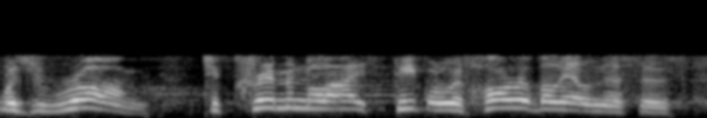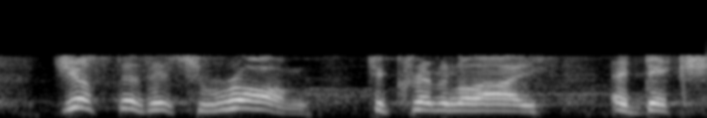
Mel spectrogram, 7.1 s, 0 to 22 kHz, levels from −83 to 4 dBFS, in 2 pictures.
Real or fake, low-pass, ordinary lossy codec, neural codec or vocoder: fake; 3.6 kHz; none; codec, 16 kHz in and 24 kHz out, 2.2 kbps, FireRedTTS-2 codec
